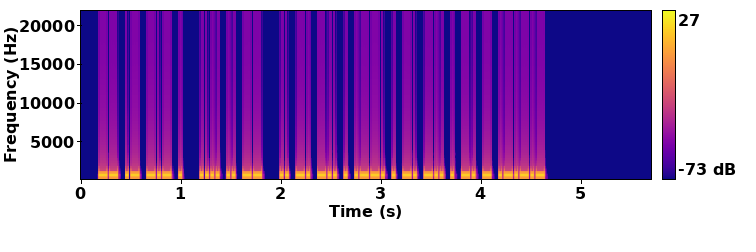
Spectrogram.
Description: Morse code, heard as a keyed tone, about 44 wpm, 700 Hz. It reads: MAKE HIM INDEPENDENT.
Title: Sentences from Top 900 Words 45wpm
